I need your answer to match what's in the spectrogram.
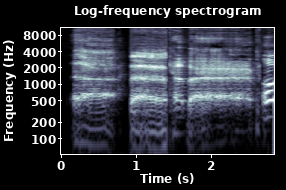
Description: His burps are amazing, so I decided to make a compilation :)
